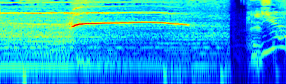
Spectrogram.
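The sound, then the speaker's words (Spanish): A loud, piercing mouth whistle slides up quickly, then holds a steady high pitch for nearly a second over a low background hum. A voice briefly starts speaking right after. “Gritando, ¿no? Silbido”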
